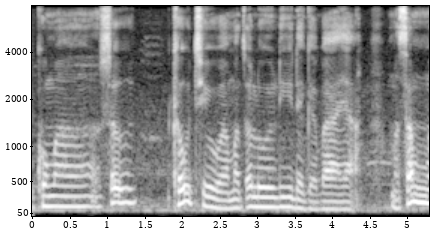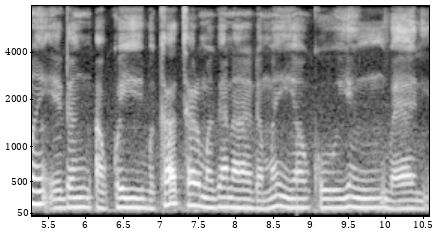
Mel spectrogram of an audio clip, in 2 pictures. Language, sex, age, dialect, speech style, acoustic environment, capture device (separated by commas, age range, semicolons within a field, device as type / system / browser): Hausa, male, 25-34, Nigeria - Nigerian Standard, anxious, traffic, mobile / Linux / Chrome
